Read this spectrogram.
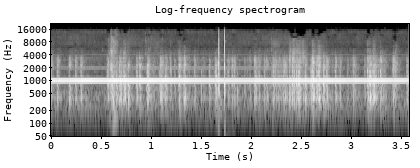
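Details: Telsat SSB 140 CB radio probed at each IF transformer can with a vintage tube signal tracer: steady crackling static with a constant tone, present before the AM/sideband split, pointing back to failed front-end diodes.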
